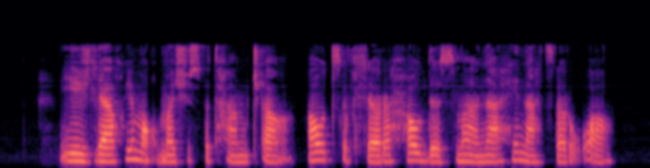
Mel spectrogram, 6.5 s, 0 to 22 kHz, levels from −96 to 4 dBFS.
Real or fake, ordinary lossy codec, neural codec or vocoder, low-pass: real; Opus, 64 kbps; none; 7.2 kHz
